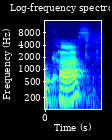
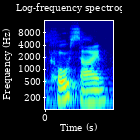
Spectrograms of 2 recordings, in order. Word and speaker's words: cosine: shorter it's not also cost isn't even the right sound at the beginning of that word it's cosine cos maybe but also it's just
